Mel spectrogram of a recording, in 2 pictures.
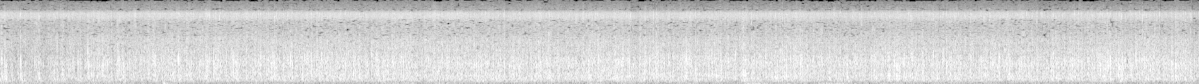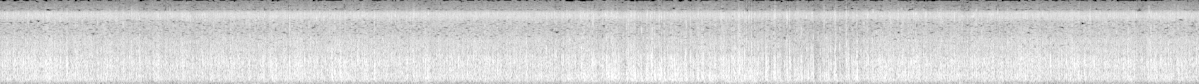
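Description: Torrential rain falling steadily on grass and foliage, a dense, even hiss of drops that does not let up.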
